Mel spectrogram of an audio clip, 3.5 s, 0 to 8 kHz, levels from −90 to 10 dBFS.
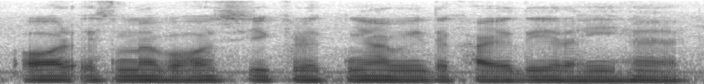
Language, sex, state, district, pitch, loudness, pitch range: Hindi, male, Uttar Pradesh, Lalitpur, 90 Hz, -16 LUFS, 85-95 Hz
